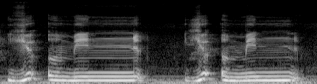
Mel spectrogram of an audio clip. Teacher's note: نون یا میم پہ شد ہو اور وقف آ جائے تو پھر تھوڑا سا خاص قسم کا وقف ہوتا ہے، تھوڑا غننے والا وقف ہوتا ہے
